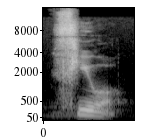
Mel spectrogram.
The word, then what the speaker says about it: fuel: But remember, with fuel, we have the same spelling pattern, but the pronunciation is a little different. We put that y sound in there. Fuel.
